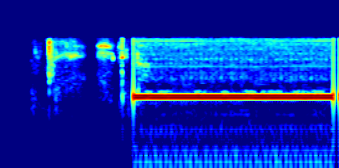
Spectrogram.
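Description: Ringback tone of a telephone ringing on an outgoing call: one steady, loud tone that holds for about two seconds and then cuts off, preceded by a few brief, fainter sounds.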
